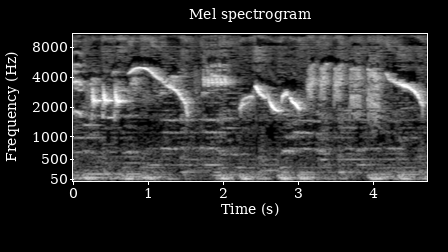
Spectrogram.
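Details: Lively Asian pied starling song mixing long downward-slurred whistles, short upslurred notes and buzzy rattling bursts, continuous and varied over a few seconds.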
